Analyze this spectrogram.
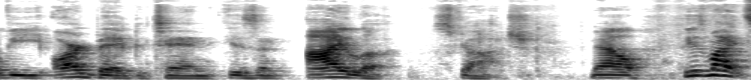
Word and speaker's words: Islay: region of scotch the ILA are so it looks like Islay if you were to pronounce it right from the phonetic English standpoint but it's ila for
